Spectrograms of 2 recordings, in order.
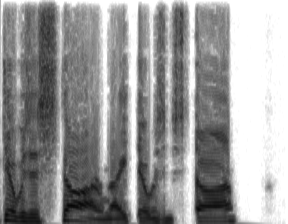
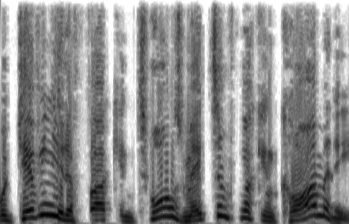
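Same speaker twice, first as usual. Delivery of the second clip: put-on Boston accent, pitched up; 7 semitones higher than usual. Quoting a man scolding the group to make comedy, boston accent. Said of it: "Your Boston accent's spot on".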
